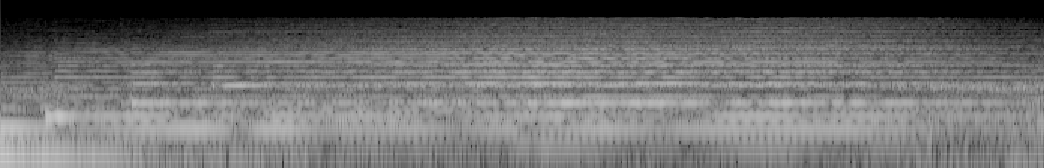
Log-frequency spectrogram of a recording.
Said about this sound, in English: What's that? An alarm I repaired.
